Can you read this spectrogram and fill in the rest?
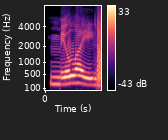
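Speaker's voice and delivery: full-volume yell; shout on request. Shown as a demonstration. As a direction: shout it out for the viewers. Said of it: "Grita, meu lá ele".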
